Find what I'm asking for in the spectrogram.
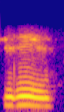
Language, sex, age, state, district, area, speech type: Hindi, female, 30-45, Bihar, Samastipur, urban, conversation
